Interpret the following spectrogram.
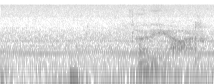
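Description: A woman whispering faintly under her breath, most clearly in the second half, over a low steady hum, with one soft knock about halfway through.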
